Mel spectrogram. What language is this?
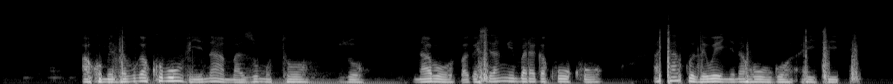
Kinyarwanda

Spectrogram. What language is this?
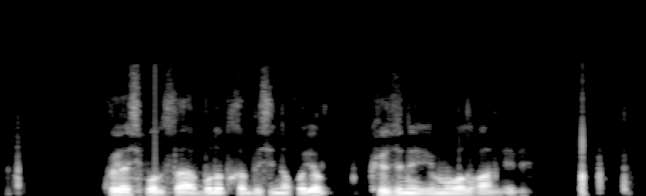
Uyghur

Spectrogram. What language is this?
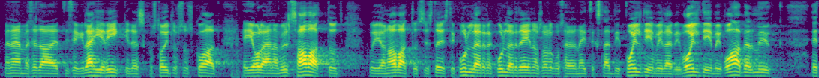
Estonian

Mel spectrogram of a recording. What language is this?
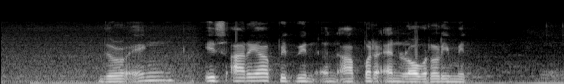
Javanese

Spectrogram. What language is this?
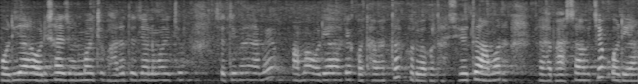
Odia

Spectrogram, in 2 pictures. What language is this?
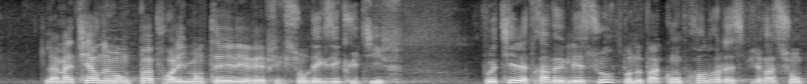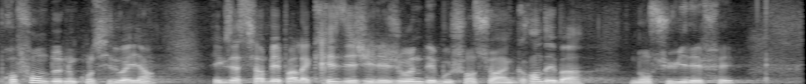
French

